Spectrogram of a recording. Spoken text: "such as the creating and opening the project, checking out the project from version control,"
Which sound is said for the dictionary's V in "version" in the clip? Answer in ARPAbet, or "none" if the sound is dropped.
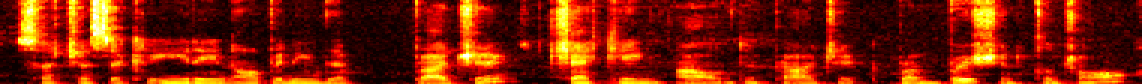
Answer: B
